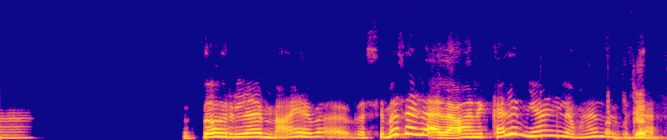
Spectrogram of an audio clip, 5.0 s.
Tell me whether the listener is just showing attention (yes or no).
no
